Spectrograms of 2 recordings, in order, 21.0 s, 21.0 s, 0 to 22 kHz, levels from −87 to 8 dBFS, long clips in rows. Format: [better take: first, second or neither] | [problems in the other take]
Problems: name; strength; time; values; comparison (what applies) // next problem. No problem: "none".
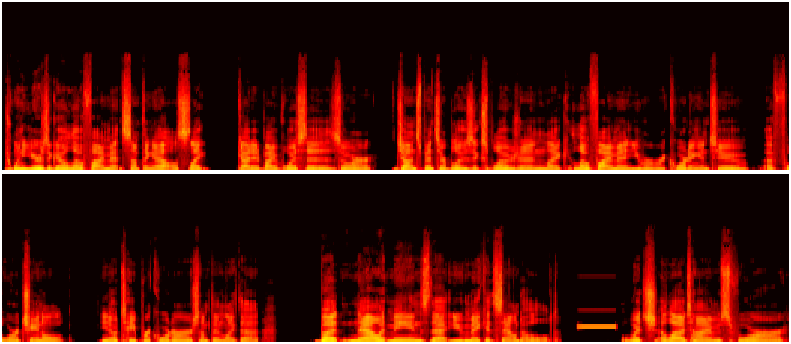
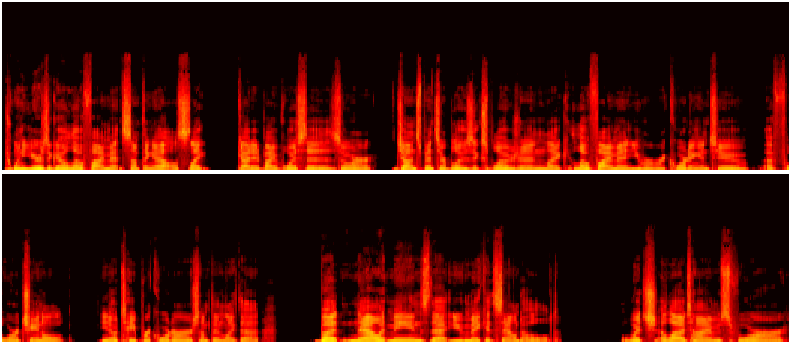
second | phone ringing; noticeable; at 18 s; peak 3 dB below the speech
